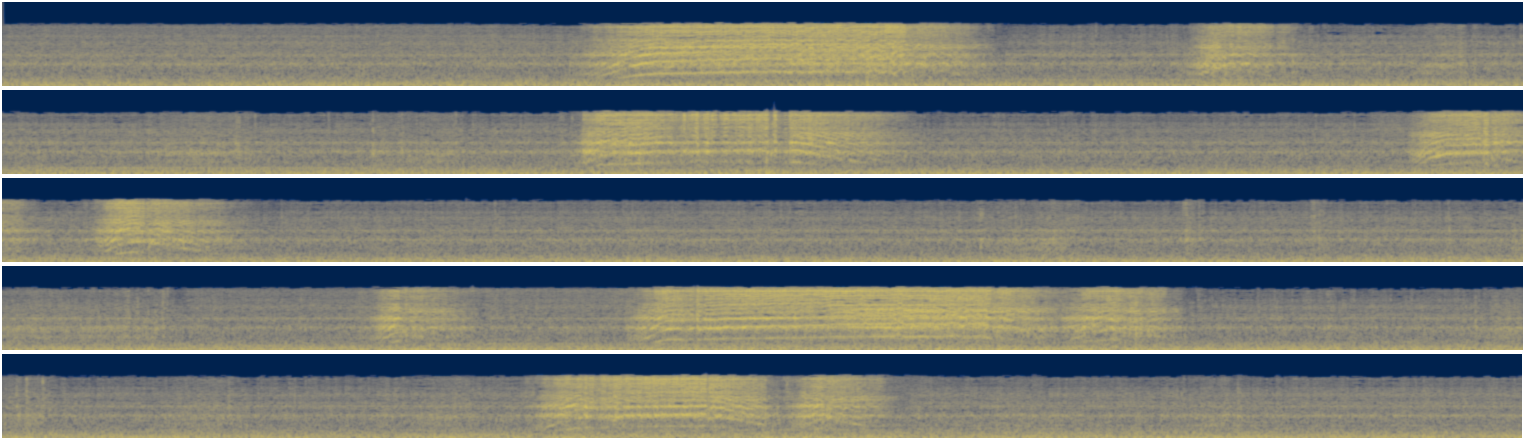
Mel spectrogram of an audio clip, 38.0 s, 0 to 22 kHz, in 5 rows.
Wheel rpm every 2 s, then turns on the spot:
0, 80, 50, 10, 0, 70, 0, 30, 10, 0, 0, 10, 20, 120, 20, 0, 50, 30, 0.
4-8 22-24 28-30 34-36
